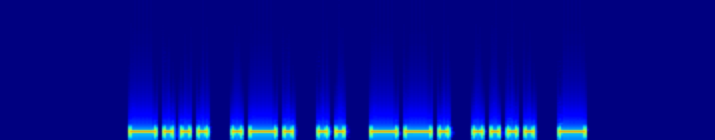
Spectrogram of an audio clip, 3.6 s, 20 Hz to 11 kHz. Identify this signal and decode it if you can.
Morse code, heard as a keyed tone, about 28 wpm, 700 Hz. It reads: BRIGHT
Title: Sentences from Top 1000 Words - New Word Drill - 28wpm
